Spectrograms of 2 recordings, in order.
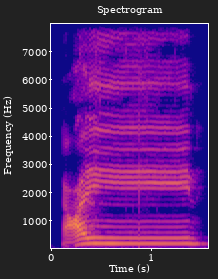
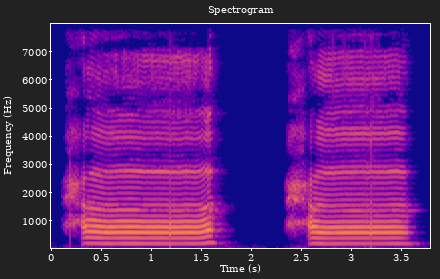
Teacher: Ain and Ha are originated from the middle part of our throat.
